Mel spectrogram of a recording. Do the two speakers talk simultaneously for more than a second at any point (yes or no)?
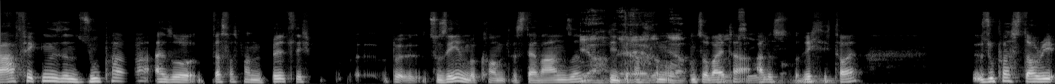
yes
